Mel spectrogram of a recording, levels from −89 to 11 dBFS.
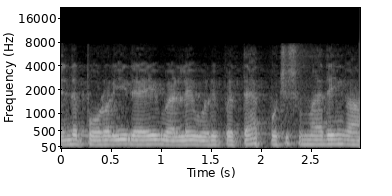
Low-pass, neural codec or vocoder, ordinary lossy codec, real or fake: none; codec, 16 kHz, 0.4 kbps, LongCat-Audio-Codec; none; fake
